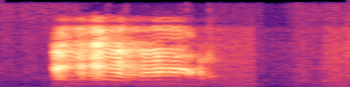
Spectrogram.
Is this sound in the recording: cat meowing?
yes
